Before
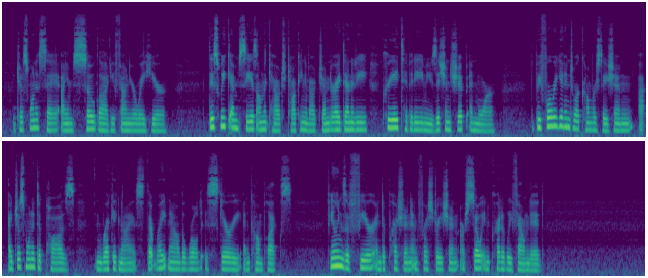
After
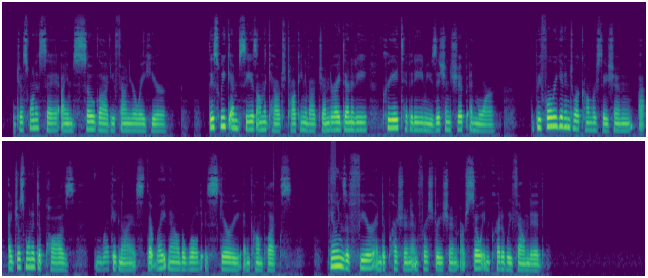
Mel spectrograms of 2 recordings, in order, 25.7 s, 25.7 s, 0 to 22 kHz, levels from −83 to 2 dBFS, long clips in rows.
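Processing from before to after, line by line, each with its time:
14.18–15.05 s: compression 5:1, threshold -36 dBFS
16.35–16.76 s: peaking EQ 4 kHz -12 dB 0.86 oct
18.29–19.56 s: block-companded coder 5-bit
whole clip: gate with hold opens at -46 dBFS; graphic EQ 125/250/500/1000/2000/4000/8000 Hz -8/+10/+11/+9/-9/-6/+9 dB; trim -3.5 dB

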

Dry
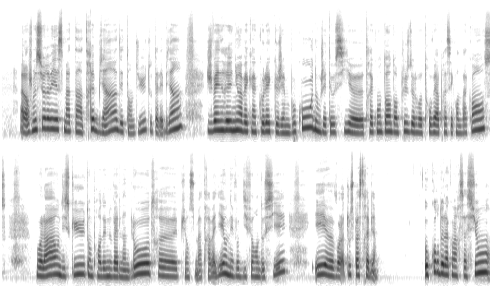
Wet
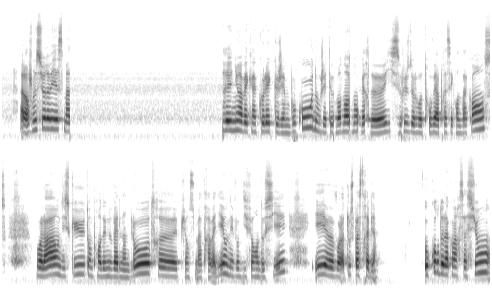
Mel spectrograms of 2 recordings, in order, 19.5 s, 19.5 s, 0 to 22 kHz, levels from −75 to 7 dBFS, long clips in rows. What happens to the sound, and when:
1.36–4.42 s: room tone
6.63–7.99 s: reverse
whole clip: FFT filter 120 Hz 0 dB, 220 Hz -25 dB, 530 Hz +4 dB, 1.4 kHz +7 dB, 9.3 kHz -9 dB

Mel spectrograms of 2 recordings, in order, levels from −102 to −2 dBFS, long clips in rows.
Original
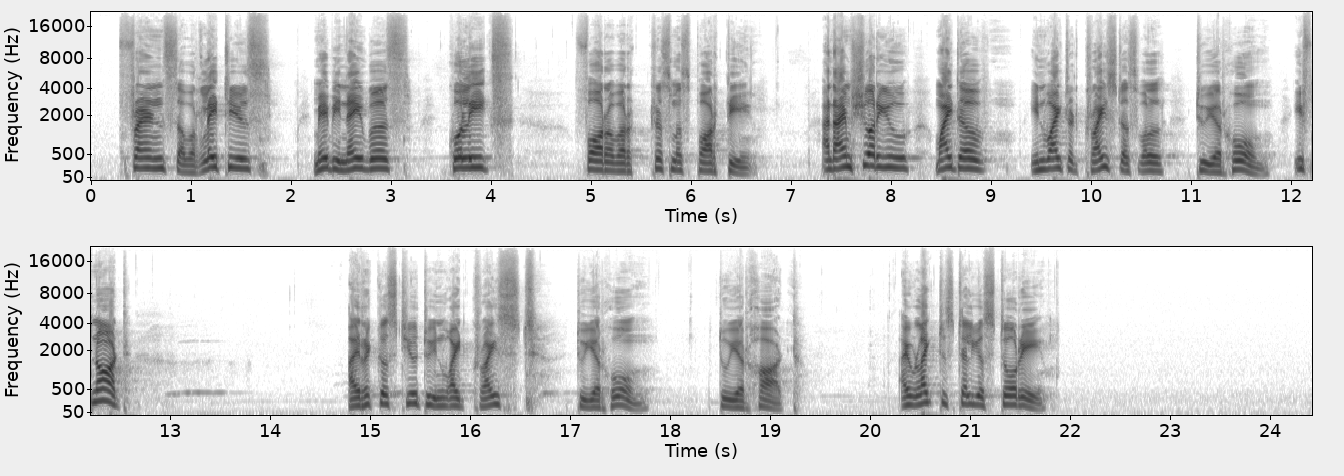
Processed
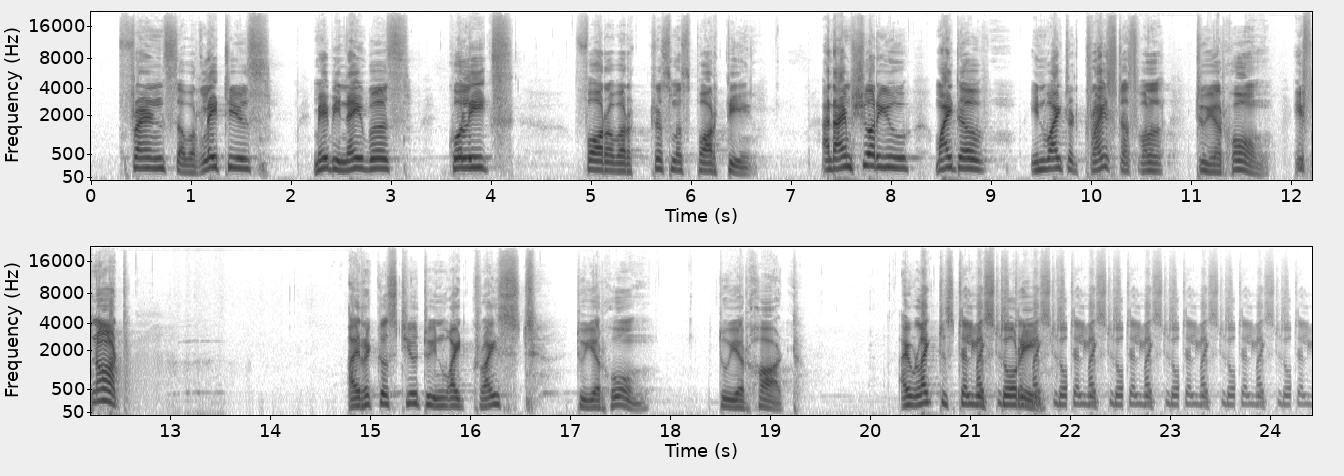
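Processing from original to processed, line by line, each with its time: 9.95–14.80 s: spectral peaks clipped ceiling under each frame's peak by 15 dB
20.50–21.40 s: echo throw 560 ms, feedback 75%, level -7 dB

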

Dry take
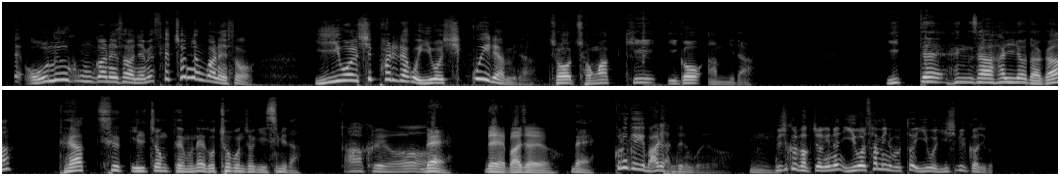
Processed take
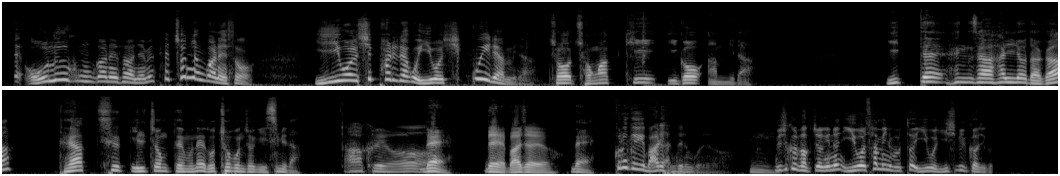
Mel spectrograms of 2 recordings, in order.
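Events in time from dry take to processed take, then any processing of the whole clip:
0.86–1.73 s: tape spacing loss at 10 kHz 36 dB
4.32–4.98 s: low-pass 2 kHz -> 4.1 kHz 6 dB/octave

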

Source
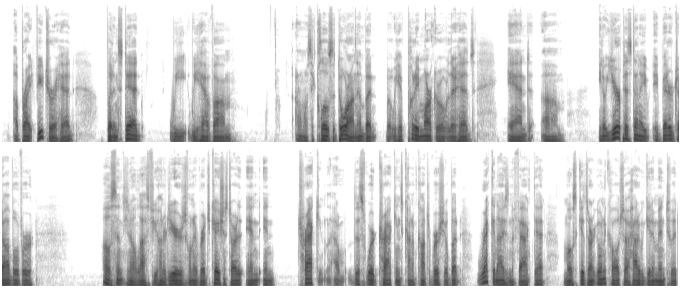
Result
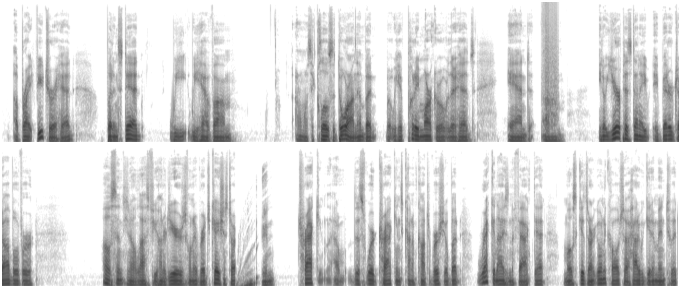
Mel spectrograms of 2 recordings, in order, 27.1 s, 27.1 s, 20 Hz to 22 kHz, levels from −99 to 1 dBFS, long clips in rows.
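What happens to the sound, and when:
10.69–11.14 s: block-companded coder 3-bit
18.20 s: tape start 0.72 s
whole clip: high-pass 74 Hz

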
